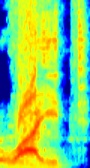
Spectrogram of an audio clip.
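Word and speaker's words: wide: এ দেখো ডাব্লিউ আই ডি ই, তো যদি শেষে ইটা না থাকতো, ডাব্লিউ আই ডি উচ্চারণ হতো ইড, কিন্তু ই আসার কারণে আই হবে, ওয়াইড।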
